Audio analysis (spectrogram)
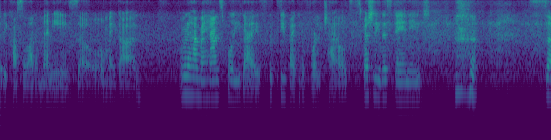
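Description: A woman's voice: medium pitch, creaky, background noise. A woman in her thirties chatting casually and informally as she hosts a livestream from a small room, holding her phone at arm's length. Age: 30s. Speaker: livestream host. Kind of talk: casual livestream chat, reading and answering comments.

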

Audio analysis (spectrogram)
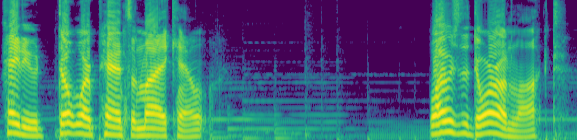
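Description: A goofy young cat girl with a smooth, clear voice, pitched up a little, as a man voices her. She talks slowly and loosely, in a dry, close recording with faint game music behind. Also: fairly bright tone, no echo. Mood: casual. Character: restless young female cat, blunt and goofy. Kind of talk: let's play voice acting.

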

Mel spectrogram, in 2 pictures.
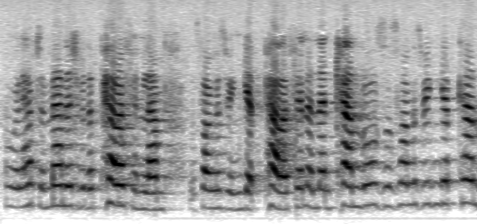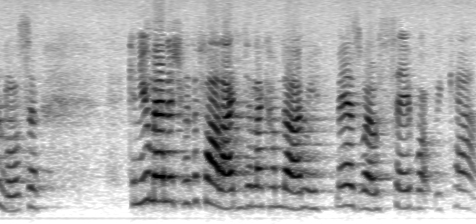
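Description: A country woman, played by an actress with a high, fast voice. She is anxious yet practical and hospitable, with earnest hesitations, as in a radio play. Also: steady tone, dull audio, natural voice. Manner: hesitant, earnest, repeats words. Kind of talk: radio drama acting.

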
